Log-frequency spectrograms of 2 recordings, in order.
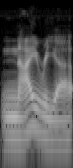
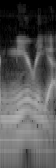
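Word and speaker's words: Nyria: Now, it's it's spelled like it's pronounced Naira or Niraa because it's N Y R I A.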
